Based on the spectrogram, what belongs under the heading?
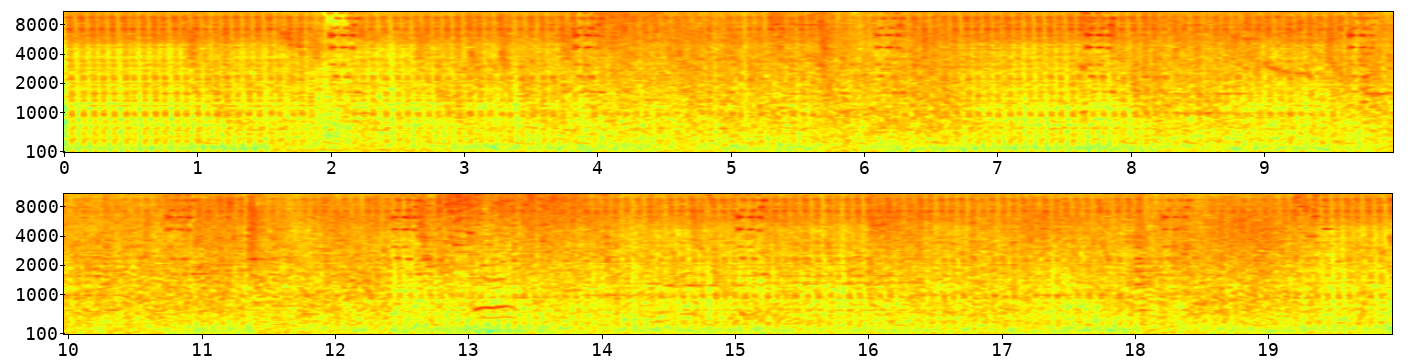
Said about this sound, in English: I've disarmed all other weapons and set things so that the gun will operate at maximum performance. You can quickly spray your gunfire forward and back.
